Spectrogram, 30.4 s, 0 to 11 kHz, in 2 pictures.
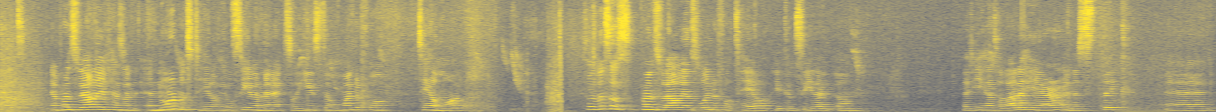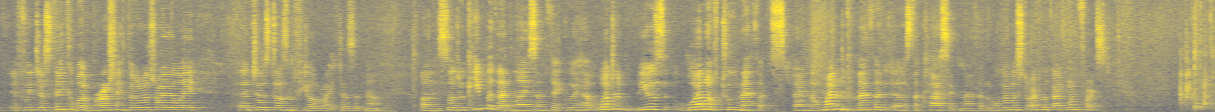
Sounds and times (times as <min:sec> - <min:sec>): Speech: 0:00.6 - 0:06.1, 0:07.3 - 0:10.9, 0:12.0 - 0:29.1.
